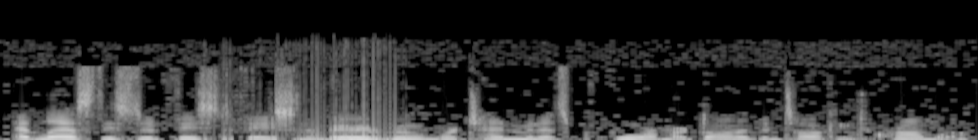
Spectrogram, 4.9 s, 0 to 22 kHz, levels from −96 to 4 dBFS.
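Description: From start to finish the speech carries overdone noise removal. The reducer was set too aggressively, pulling individual frequency bands down whenever they sat near its noise estimate, so the background collapses into near silence with twinkling specks.

Between 1.03 and 2.04 s a burst of processor overload crackle rides over the speech. The processor repeatedly missed its buffer deadlines and held stale audio with hard edges in place of each late block, producing a gritty tearing whose texture fits buffers of roughly 10 ms.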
